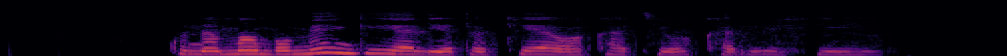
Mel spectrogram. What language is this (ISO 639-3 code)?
swa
